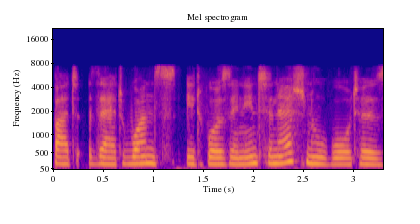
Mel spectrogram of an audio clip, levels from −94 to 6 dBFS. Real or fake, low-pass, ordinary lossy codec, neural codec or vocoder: real; 7.2 kHz; AAC, 48 kbps; none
